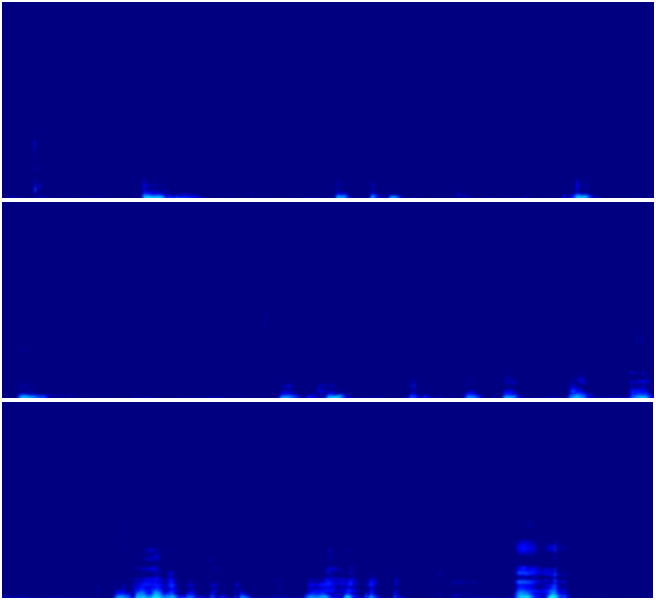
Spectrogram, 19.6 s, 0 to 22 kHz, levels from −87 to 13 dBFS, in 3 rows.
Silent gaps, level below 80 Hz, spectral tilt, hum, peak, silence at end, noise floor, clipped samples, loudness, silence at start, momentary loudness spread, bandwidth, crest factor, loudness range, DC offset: none; -76 dBFS; -6 dB/octave; none; -36 dBFS; 0.8 s; -86 dBFS; under 0.1%; -60 LUFS; 0.05 s; 13 LU; 15.5 kHz; 26 dB; 7 LU; under 0.1%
